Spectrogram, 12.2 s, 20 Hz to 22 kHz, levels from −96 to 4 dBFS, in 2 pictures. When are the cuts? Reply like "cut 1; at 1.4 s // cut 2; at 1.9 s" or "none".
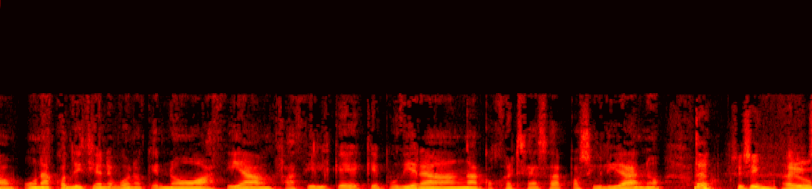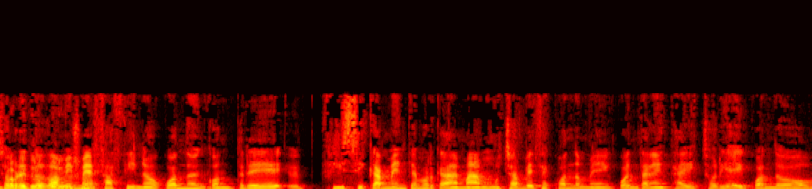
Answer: cut 1; at 5.2 s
